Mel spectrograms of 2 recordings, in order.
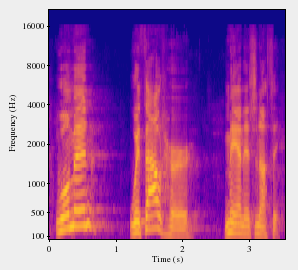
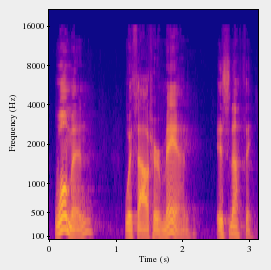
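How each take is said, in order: First: There is a pause before the word man. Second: There is a pause after the word man.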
